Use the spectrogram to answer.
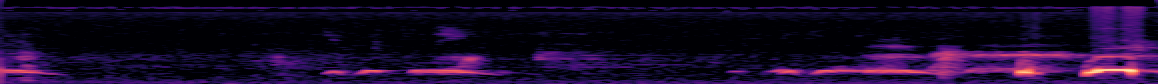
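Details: Lure spotted dove calling to provoke wild doves; mostly quiet, with scattered soft murmured coos before loud ringing notes break out at the end.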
